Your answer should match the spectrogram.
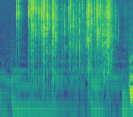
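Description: Plastic wrapper crinkling and tearing as it is stripped off a Littlest Pet Shop Fashems blind capsule, a dense, irregular crackle for about a second and a half.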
